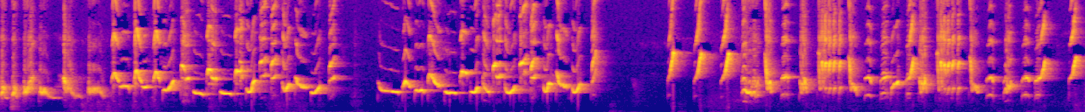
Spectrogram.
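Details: Full song of a white-rumped shama in a breeding aviary: rich, fast-varied phrases of sweet whistles, chirps and trills, delivered in three long bursts separated by short pauses.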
